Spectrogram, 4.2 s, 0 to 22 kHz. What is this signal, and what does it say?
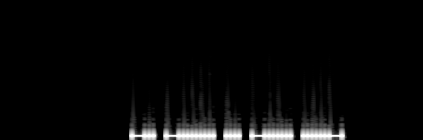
Morse code, heard as a keyed tone, about 28 wpm, 700 Hz. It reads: N6IBV
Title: USA Call Signs Repeated 2x 28wpm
